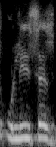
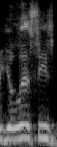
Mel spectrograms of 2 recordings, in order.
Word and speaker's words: Ulises: My name is Ulises. I'm actually pronouncing it the way Hispanics would do it. In America, it's more Ulises, but I always go back to my roots.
